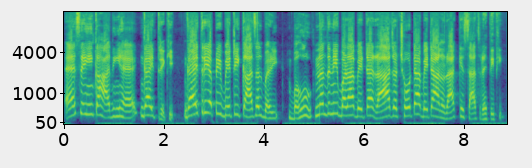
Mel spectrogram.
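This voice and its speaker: A woman's voice: high voice, animated, measured pace, few pauses, a bit bright, no room sound, clean studio sound. A woman narrating a scripted moral story for a cartoon.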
